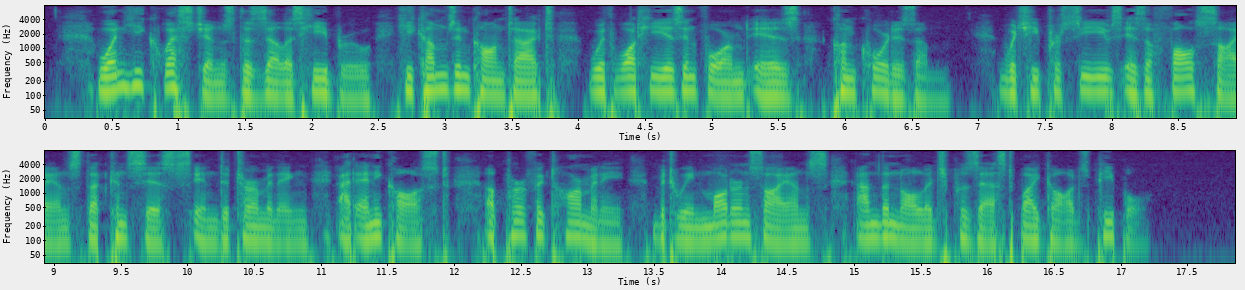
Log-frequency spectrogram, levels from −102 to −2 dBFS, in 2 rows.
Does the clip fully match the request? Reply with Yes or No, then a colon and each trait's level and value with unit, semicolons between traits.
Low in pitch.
Yes: low, 105 Hz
